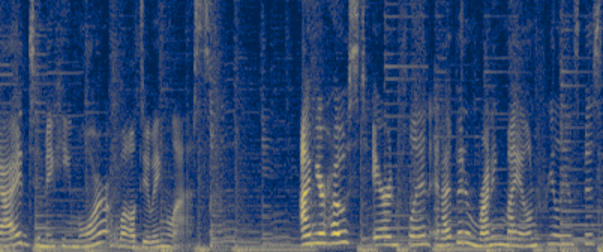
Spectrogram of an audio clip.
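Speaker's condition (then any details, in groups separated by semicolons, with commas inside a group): No condition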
